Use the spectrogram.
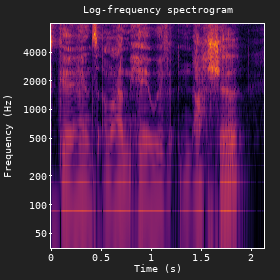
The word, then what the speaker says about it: Nasha: My name's Gerns, and I'm here with Nasha. I realised I should have asked before we started, is that the correct pronunciation? Yeah, it's the same as the dog from Dallas the Menace, don't worry.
